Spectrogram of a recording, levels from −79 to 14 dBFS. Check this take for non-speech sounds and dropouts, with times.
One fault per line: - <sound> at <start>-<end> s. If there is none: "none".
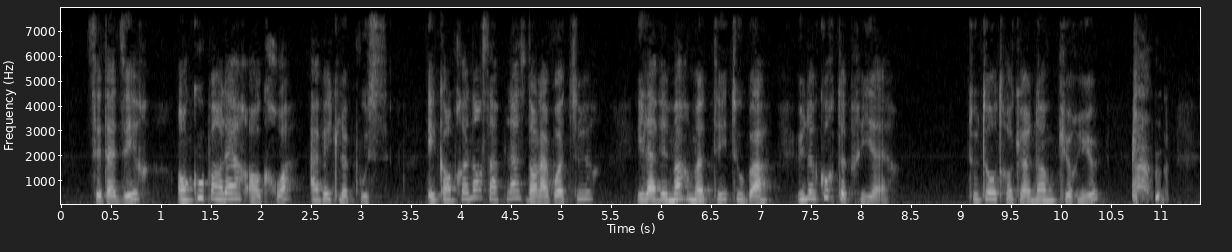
- cough at 10.7-11.1 s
